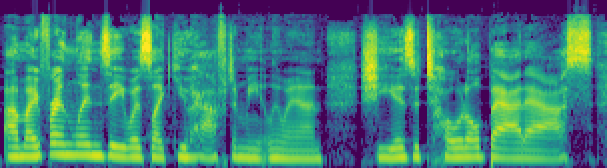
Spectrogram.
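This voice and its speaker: A woman's voice: on the low side, steady tone, normal speed, mellow, smooth, dry recording, studio quality. A woman hosting a podcast, chatting informally and enthusiastically with her guest. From Illinois, United States. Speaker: podcast host. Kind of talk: casual chatty interview.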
